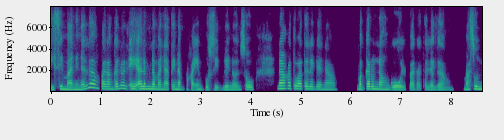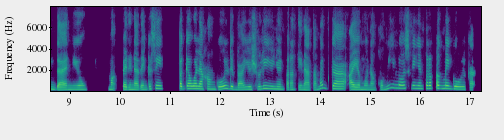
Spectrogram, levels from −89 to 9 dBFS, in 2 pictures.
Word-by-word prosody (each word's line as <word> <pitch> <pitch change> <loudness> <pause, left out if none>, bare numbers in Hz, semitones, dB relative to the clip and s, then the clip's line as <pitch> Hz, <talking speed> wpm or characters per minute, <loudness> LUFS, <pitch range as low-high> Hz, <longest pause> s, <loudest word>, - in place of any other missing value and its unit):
easy 200 +4 -1
money 200 -1 +2
na 215 +2 0
lang 360 -2 +3
parang 225 -1 +1
gano'n. 250 +3 -1
Eh 230 +1 +3
alam 235 0 +5
naman 220 -2 +1
natin 205 +3 -1
napaka-imposible 180 -3 -4
no'n. 165 0 -5
So 185 0 -1 0.4
nakakatuwa 265 -1 +3
talaga 225 -2 -1
na 205 -1 -5 0.6
magkaroon 230 +1 +4
ng 210 -2 -1
goal 170 -1 +1
para 165 -1 -4
talagang 165 -2 -6 0.2
masundan 200 -4 +2
'yong 185 0 -2 0.5
ma 205 - +1 0.2
puwede 210 -2 +3
natin 190 0 0
kasi 260 +6 -2 0.3
pagka 240 +1 +4
wala 250 -1 +5
kang 225 -1 -3
goal 215 +4 +2
'di 230 - +4
ba? 185 -2 -1
Usually 225 +5 -2
'yon 225 -1 -2
'yon - - -10
parang 195 0 -2
tinatamad 180 - -3
ka. 235 -2 +3
Ayaw 200 -1 +3
mo 190 -1 -6
nang 180 -1 -8
kumilos 295 - -3
ganyan 275 -2 -4
pero 275 0 +3
'pag 285 -3 +4
may 270 -1 +1
goal 225 -2 +2
ka 180 -3 -3
215 Hz, 170 wpm, -22 LUFS, 185-235 Hz, 0.6 s, alam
